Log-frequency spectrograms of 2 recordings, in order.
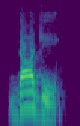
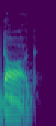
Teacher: if you are um beginner English Learner in Brazil for example you tend to say doggy instead of dog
